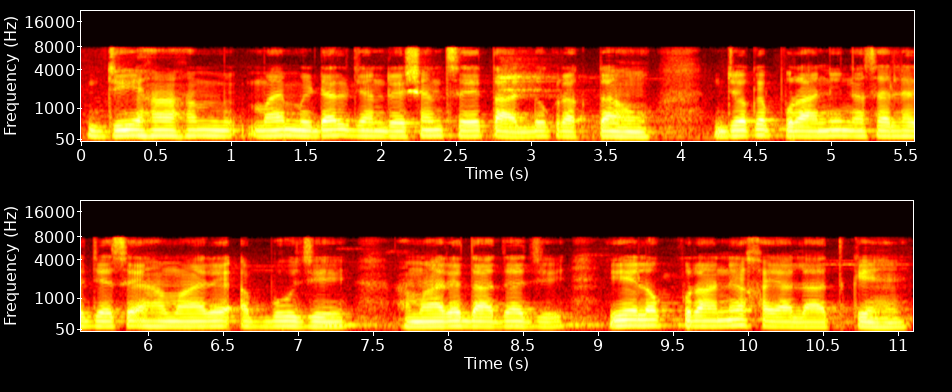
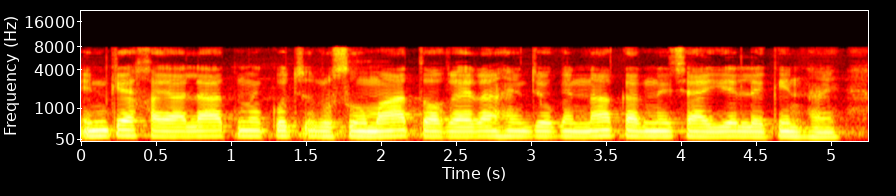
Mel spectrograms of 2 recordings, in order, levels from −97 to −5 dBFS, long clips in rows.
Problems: background sounds at intervals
